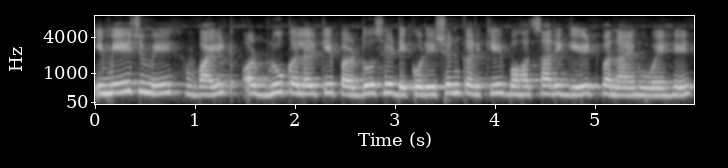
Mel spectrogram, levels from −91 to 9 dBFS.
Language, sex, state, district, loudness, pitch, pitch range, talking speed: Hindi, female, Uttar Pradesh, Etah, -14 LUFS, 250 Hz, 230-270 Hz, 180 wpm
